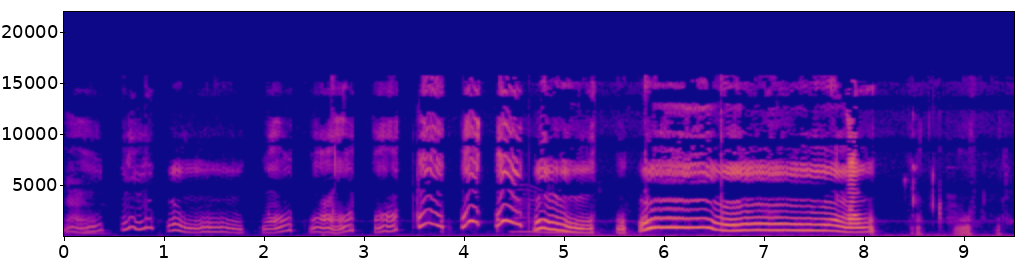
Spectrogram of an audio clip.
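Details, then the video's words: Newborn German Shepherd and Labrador puppies vocalising: a rapid series of short, wavering whimpers and squeaks that rise and fall in pitch. These build to a long, steady, high whine lasting about two seconds, followed by a few soft squeaks. "Newborn German Shepherd & Labrador Talking"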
